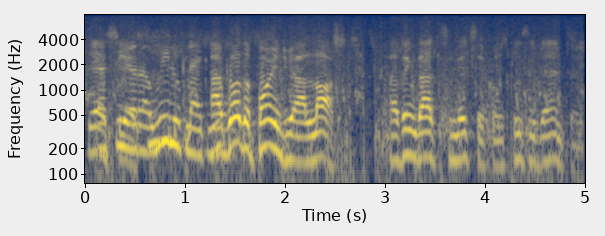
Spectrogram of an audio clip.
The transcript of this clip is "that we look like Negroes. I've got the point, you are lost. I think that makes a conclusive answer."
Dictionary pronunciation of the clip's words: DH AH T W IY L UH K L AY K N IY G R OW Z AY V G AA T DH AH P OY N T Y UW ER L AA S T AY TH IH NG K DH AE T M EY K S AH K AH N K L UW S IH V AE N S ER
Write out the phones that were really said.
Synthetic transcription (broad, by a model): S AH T W IY L UH K L AY K AY V G AA T DH AH P OY N T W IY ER L AA S T AY TH IH NG K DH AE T M EY K S AH K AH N K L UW S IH V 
